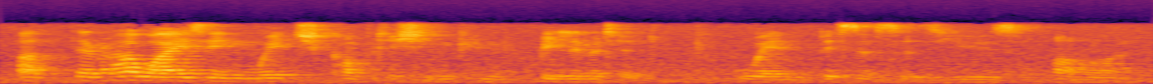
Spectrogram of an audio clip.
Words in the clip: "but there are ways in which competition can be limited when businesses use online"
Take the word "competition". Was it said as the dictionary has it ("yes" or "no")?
yes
